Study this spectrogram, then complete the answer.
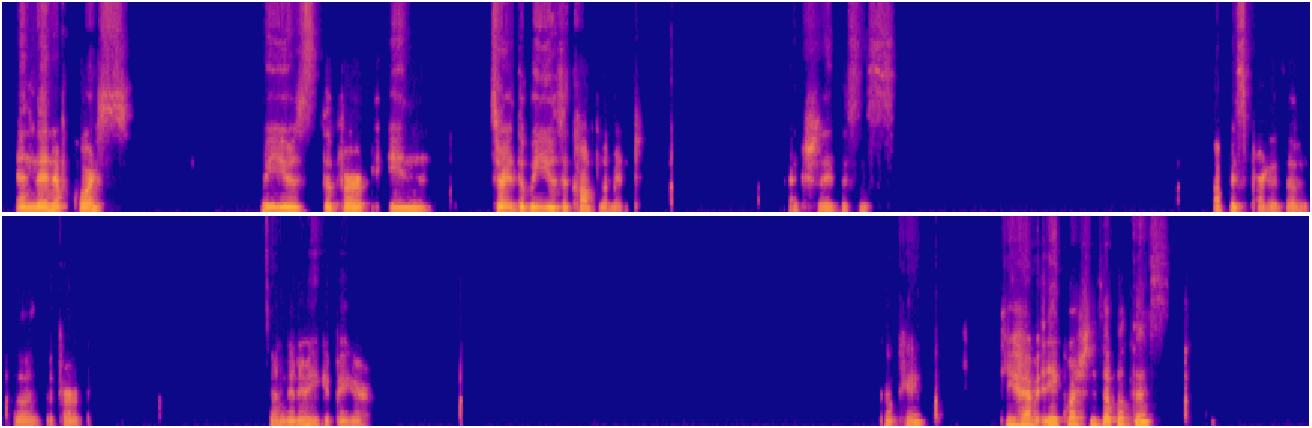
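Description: A woman speaks calmly, heard through an online call, with pauses.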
